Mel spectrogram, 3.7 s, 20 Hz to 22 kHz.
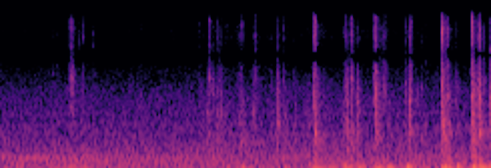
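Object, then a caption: Plastic mechanical keyboard. Both hands type with their fingertips on a vintage beige plastic full-size KPT-102 mechanical keyboard with Alps switches, its hollow case resting on a desk mat. Sharp, clicky key taps arrive at an uneven pace over a steady low hum, growing louder and more frequent toward the end.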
